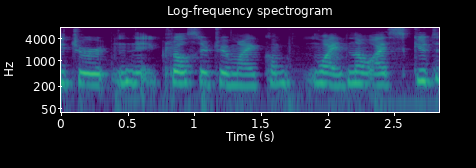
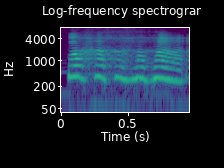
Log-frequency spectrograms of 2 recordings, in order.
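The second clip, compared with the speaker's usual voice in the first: maniacal cackle; 3 semitones higher than usual. Acted. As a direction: cackle like a proud mad genius. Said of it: "She cackled maniacally".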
